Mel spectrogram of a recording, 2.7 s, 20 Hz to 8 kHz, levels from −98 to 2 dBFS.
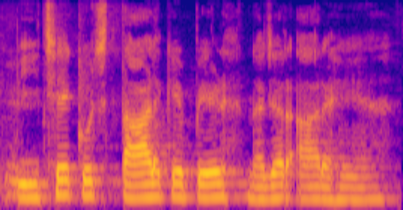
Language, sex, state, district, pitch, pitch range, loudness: Hindi, male, Uttar Pradesh, Lucknow, 145 Hz, 130-150 Hz, -18 LUFS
